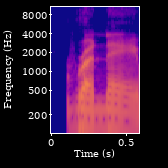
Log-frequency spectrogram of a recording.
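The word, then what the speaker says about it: Reneigh: Renee, but it's spelled like Rena, like Renee, like The girls gag me.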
